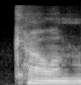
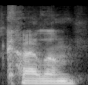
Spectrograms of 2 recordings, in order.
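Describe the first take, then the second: First: The name starts with a 'cal' sound. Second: The name starts with a 'ky' sound. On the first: The speaker calls it wrong. "you were calling him Callum before" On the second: The speaker calls it right. "But it's Kylam"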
